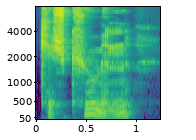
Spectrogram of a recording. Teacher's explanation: kishkumen with a shifted stress onto the second syllable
